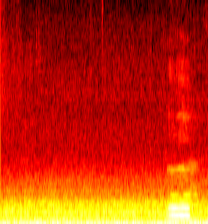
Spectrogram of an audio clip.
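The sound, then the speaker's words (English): Steady low rumble of road noise inside a moving car in Madison, Wisconsin, constant and fairly loud throughout, with a brief tonal hum or chime rising near the end. “We are recording this interview in the car in Madison, Wisconsin.”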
